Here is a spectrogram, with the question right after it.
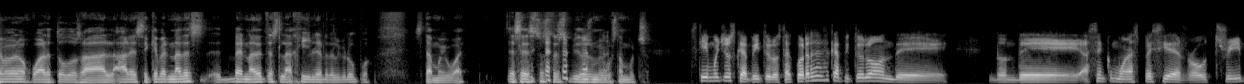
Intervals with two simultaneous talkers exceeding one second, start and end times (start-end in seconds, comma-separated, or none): none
